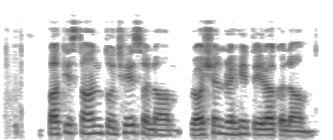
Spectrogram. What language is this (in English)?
Urdu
